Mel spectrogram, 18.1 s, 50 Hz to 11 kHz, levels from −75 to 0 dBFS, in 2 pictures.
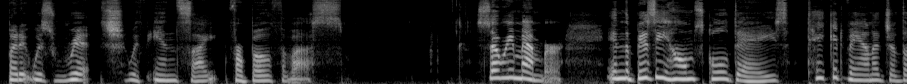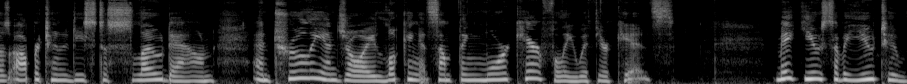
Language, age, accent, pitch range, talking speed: English, 50-69, American, 190-245 Hz, 135 wpm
